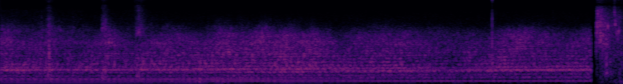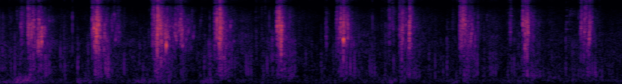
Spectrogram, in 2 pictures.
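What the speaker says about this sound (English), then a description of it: "there's a plane going over me" An airplane passes over an inner-city motorway tunnel at night, a loud steady droning hum with engine tones that cuts off abruptly halfway, followed by sharp rhythmic thuds of footsteps nearby, with no talk.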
